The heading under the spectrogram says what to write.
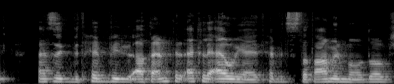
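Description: A faint, steady ticking runs under the speech for the whole clip, about ten clicks each second and sitting far below the talker's level. It is Wi-Fi interference. A Wi-Fi radio near the audio circuitry sends a beacon every 102.4 ms. The circuit rectifies each radio burst into a small audible pulse, so the transmitter's timing becomes a regular tick in the recording.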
